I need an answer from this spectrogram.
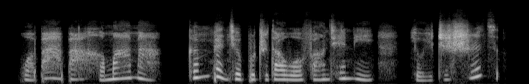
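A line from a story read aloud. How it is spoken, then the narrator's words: Whispering. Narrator (Chinese): 多多悄声地说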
